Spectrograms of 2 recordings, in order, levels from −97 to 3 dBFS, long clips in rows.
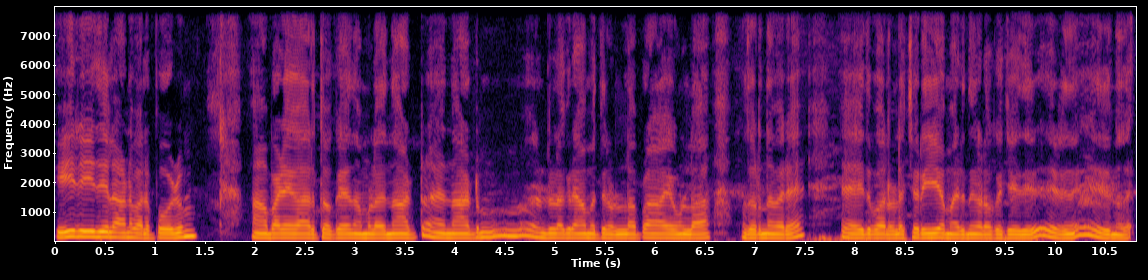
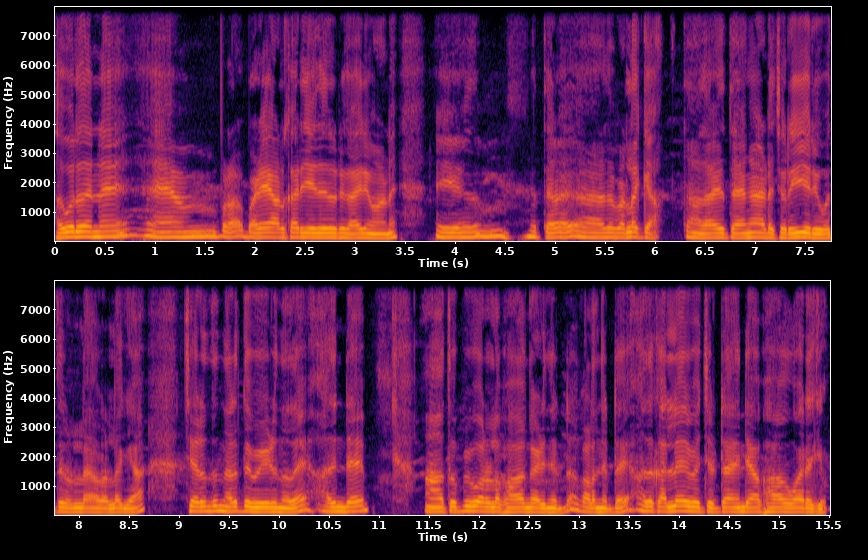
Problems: none marked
